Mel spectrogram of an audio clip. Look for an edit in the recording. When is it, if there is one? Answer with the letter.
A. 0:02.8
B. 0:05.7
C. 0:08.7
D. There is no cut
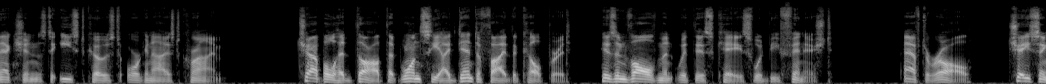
D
